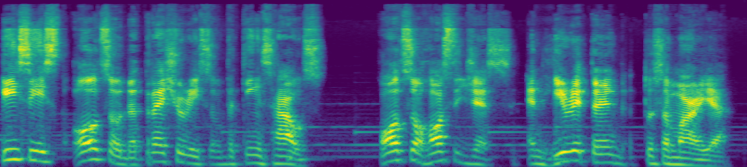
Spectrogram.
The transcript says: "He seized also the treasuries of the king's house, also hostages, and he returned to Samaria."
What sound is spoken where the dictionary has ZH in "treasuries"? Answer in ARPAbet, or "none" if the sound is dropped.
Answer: SH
